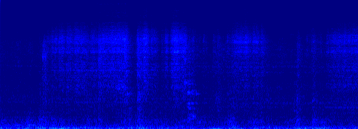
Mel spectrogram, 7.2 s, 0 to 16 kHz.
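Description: JR 415 series electric multiple unit running, heard inside the passenger car. A steady low rumble of wheels and running gear, with scattered short clicks from the track.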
